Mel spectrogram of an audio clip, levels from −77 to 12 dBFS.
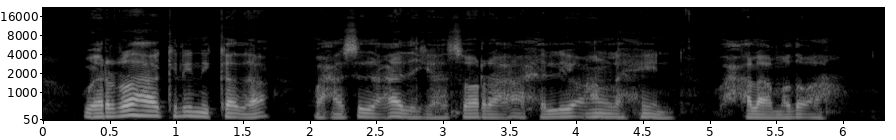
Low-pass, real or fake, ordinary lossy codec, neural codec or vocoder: none; fake; none; vocoder, 44.1 kHz, 128 mel bands every 512 samples, BigVGAN v2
